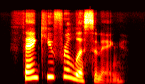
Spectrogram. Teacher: your voice falls down clearly at the end, listening. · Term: falling intonation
